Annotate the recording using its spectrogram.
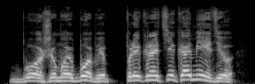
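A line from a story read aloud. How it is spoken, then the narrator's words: Shouted. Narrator (Russian): крикнул я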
